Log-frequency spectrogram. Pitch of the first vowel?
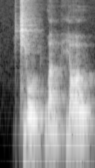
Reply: rising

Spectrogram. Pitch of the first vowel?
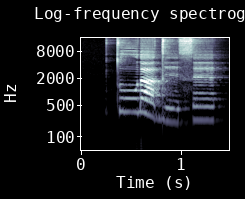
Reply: high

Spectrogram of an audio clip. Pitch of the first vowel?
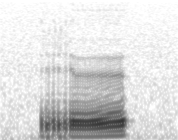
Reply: rising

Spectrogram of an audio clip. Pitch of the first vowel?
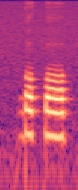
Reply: high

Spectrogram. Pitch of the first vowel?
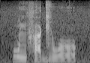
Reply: low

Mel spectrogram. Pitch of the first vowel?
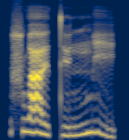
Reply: falling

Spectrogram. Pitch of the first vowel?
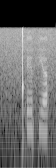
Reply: low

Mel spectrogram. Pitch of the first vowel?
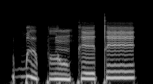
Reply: falling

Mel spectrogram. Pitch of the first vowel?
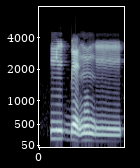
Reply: high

